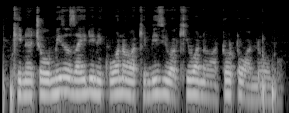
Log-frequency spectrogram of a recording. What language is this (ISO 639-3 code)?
swa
